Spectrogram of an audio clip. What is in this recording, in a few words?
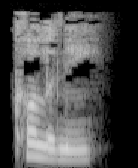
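"colony" British; Space, the planets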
